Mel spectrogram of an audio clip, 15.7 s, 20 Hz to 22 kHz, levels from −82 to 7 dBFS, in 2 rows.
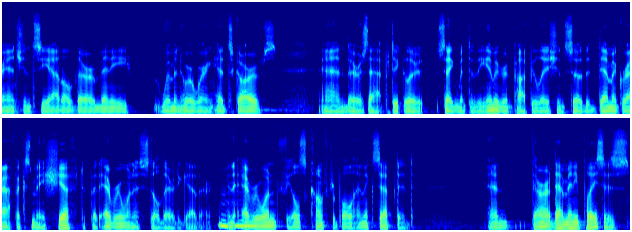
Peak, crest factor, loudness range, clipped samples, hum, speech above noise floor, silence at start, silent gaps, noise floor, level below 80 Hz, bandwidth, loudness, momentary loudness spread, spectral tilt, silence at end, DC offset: -16 dBFS; 24 dB; 3 LU; under 0.1%; none; 36 dB; 0 s; none; -75 dBFS; -60 dBFS; 17 kHz; -39 LUFS; 10 LU; -5.5 dB/octave; 0 s; under 0.1%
